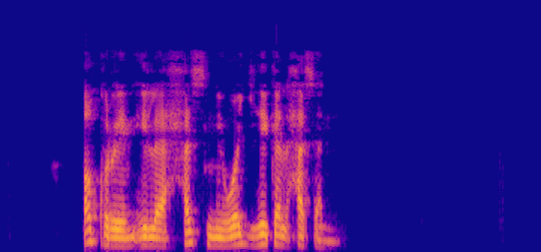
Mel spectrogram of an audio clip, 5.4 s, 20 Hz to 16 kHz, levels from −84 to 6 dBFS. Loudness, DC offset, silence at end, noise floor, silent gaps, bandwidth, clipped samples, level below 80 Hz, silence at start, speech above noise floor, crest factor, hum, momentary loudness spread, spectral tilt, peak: -15 LUFS; under 0.1%; 2.05 s; -79 dBFS; none; 7.6 kHz; under 0.1%; -64 dBFS; 0.85 s; 65 dB; 18 dB; none; 7 LU; -6.5 dB/octave; 0 dBFS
